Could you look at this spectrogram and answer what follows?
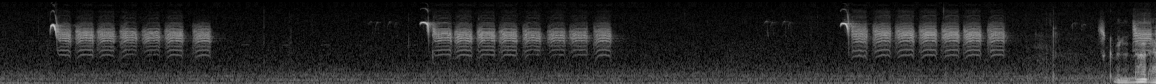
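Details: Red-breasted Nuthatch, in winter on the Bruce Peninsula, Ontario, gives three quick bursts of nasal, tinny notes, each a sharp high note then about a dozen rapid beeps, one bird calling in a second; a rustle at the end.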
